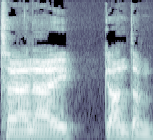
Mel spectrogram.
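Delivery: slow, drawn-out, announcer-style title callout. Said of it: "You want me to go next?".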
